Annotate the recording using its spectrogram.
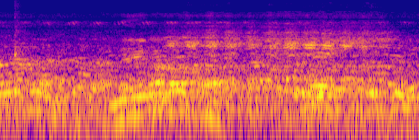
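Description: A goat bleating: one wavering call of about a second, starting about a second in, over the chatter of men's voices.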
